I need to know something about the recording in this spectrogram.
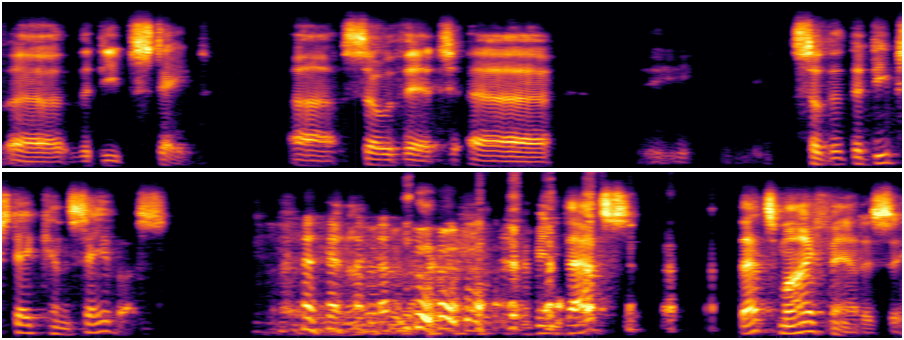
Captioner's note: laughter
